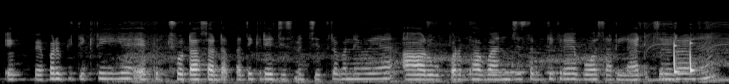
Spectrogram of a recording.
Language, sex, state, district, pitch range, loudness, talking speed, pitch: Hindi, female, Bihar, West Champaran, 225-250 Hz, -23 LUFS, 245 wpm, 240 Hz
